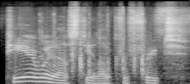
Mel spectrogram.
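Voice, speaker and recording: A game streamer with a medium-pitched, animated voice talks at a moderate pace during live play, muttering to himself in short fragments. There is slight background noise.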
